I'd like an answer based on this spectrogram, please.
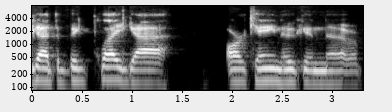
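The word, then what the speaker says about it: Achane: And then you got the big play guy, Arcane, who can pronounce that for me, Brent. How you pronounce it? A-Chain.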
